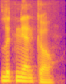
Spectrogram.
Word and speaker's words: Litvinenko: Who's Livchenko? – Is that still in the air? – No, I just started again. – Sorry, Litvinenko. Sorry, I said it wrong.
